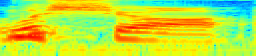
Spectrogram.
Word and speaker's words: Whishaw: It's like Pishaw. Wishaw. Okay.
